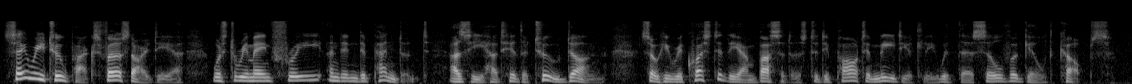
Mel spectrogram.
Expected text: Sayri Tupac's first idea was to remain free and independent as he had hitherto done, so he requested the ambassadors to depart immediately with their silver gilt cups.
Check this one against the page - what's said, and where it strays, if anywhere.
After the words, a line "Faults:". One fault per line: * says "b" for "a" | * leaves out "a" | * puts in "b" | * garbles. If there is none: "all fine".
Sayri Tupac's first idea was to remain free and independent as he had hitherto done, so he requested the ambassadors to depart immediately with their silver gilt cups.
Faults:
all fine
